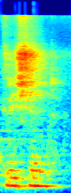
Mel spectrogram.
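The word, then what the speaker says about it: crescent: পরের next word যেটা হচ্ছে ক্রিসেন্ট, অনুরূপভাবে এখানে দেখতে পাচ্ছি এসসি আছে, তো সি এর পরে আবার এসসি এর পরে আবার ই দেখতে পাচ্ছি, অতএব এখানে সি সাইলেন্ট হয়ে যাবে, অতএব এটা হবে ক্রিসেন্ট। এখানে দেখতে পাচ্ছি অফ সেন্স,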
